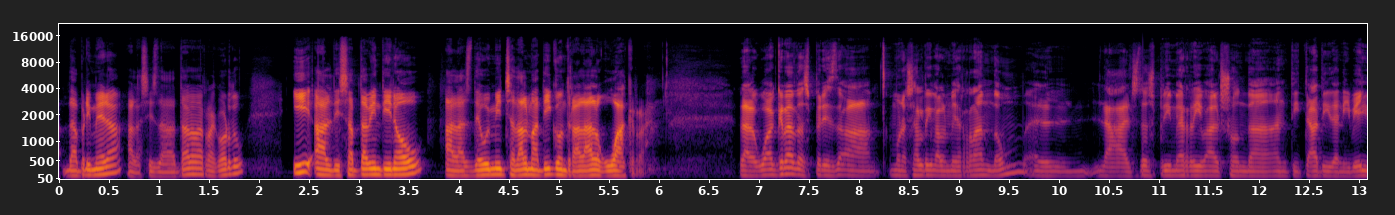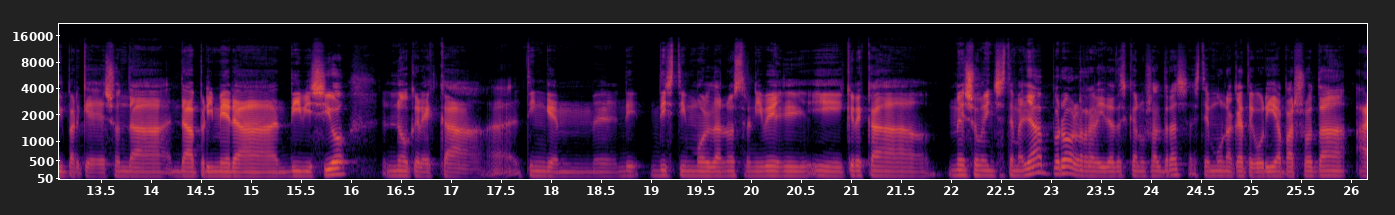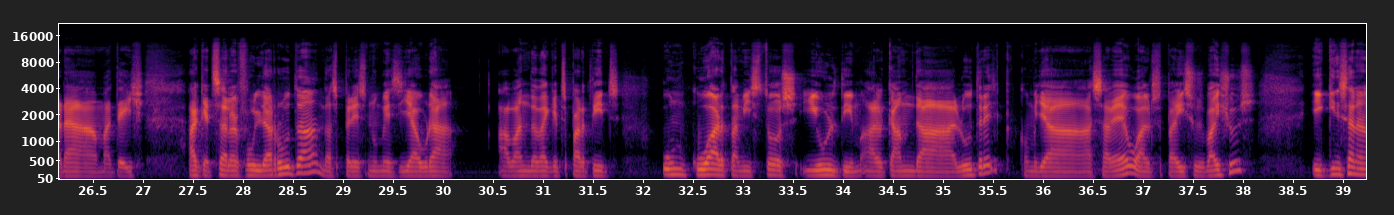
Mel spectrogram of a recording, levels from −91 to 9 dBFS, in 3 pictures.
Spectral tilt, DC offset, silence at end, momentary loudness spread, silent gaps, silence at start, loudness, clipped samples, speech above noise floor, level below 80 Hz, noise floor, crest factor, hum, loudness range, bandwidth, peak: -3.5 dB/octave; under 0.1%; 0 s; 16 LU; none; 0.05 s; -27 LUFS; under 0.1%; 25 dB; under -90 dBFS; -53 dBFS; 26 dB; none; 10 LU; 15 kHz; -2 dBFS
